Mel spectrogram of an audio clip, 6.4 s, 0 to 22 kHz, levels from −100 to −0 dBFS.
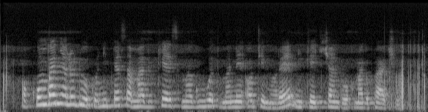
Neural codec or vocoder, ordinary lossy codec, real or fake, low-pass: vocoder, 44.1 kHz, 128 mel bands every 512 samples, BigVGAN v2; none; fake; 19.8 kHz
